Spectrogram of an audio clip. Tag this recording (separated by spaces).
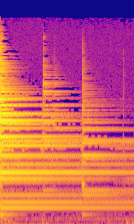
ding hit metal ring ting tone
